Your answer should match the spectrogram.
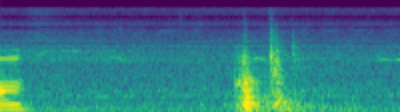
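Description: Quiet outdoor background in a pause between a man's words, opening on the tail of a drawn-out spoken "um". About a second and a quarter in there is one brief soft noisy sound.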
